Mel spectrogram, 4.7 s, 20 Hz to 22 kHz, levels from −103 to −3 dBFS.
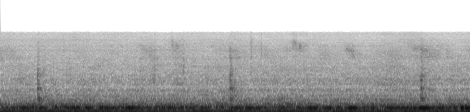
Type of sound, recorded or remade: remade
